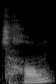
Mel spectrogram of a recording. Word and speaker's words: 重: So chong means double, okay? Well, it also has another pronunciation, which is zhong. Zhong means heavy. That meaning, that pronunciation is used more commonly, but it means chong, okay? It means to repeat or to double.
